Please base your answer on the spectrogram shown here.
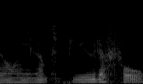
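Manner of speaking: play-acted eerie, creepy, unsettling tone. Retelling how the uncle in a clip said it: imitating a very creepy way of speaking. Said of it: "he sort of said it in a very creepy way".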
